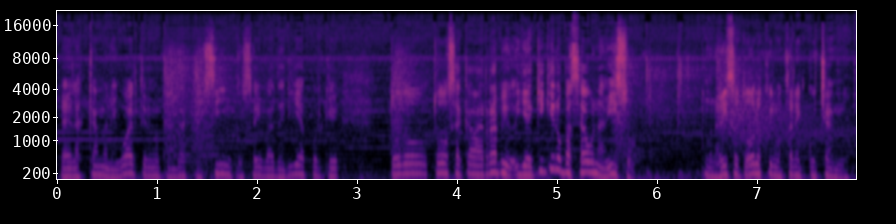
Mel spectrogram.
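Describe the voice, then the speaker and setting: A man's voice: a little high, very fast, mellow, soft background music. A man hosting a radio talk show, speaking eagerly and plugging his services to listeners. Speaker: radio host.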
